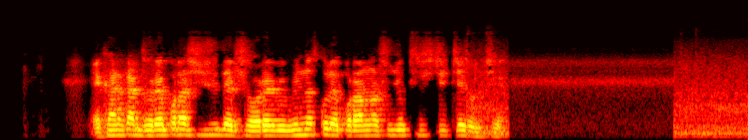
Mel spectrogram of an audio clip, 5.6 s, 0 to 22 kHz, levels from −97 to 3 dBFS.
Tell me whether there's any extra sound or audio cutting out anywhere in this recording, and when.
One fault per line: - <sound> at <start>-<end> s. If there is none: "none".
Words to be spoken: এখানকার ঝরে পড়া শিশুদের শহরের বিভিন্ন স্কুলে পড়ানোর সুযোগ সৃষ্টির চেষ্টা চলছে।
none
